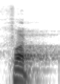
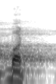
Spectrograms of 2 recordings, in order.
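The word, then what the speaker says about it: 佛: Âm Hán Việt đọc là Phật, còn có âm đọc khác là Bật, là Bột, là Phất. Nghĩa Việt là Đức Phật, là đạo Phật, là Phật giáo.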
